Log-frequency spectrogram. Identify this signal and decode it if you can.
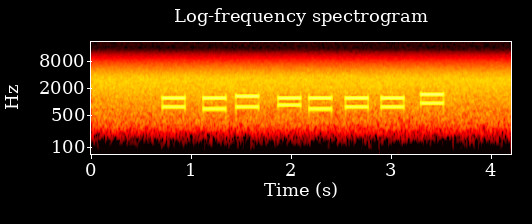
DTMF, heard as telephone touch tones, dialled by hand, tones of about 230 ms, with phone line noise. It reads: 4157144#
